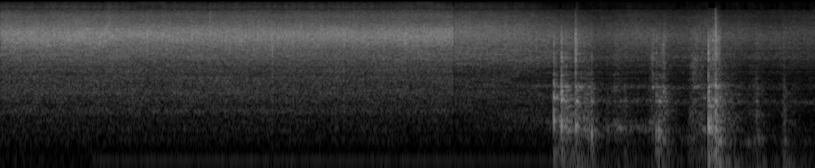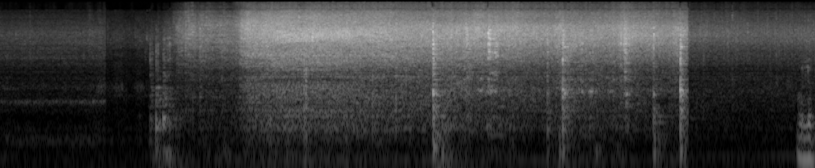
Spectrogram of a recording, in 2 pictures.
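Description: Onions sautéing with salt in a pan, a soft hiss broken by scraping stir strokes, then a louder burst of sizzling near the end, with no one speaking.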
